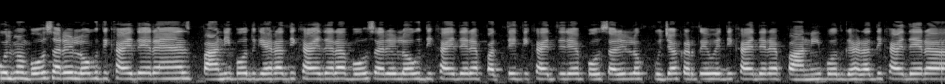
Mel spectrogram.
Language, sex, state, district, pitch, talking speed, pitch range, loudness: Hindi, female, Bihar, Patna, 255 Hz, 285 wpm, 250-260 Hz, -14 LUFS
